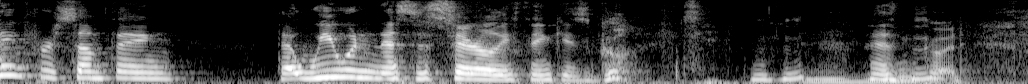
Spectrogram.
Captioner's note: laughs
